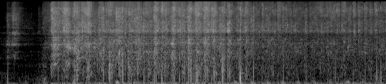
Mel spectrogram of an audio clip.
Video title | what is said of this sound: Modern Classic: Artichoke Hold | shake it up until you hear most of that ice gone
